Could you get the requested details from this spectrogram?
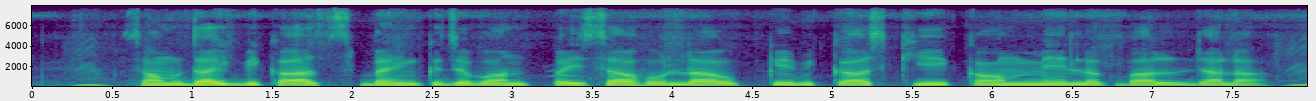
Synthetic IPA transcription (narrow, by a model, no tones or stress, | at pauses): saːmʊd̪aːɪkbɪkaːsbɛ̃ːŋkd͡ʒəbaːnpəɪsaɦoːlaʊkewɪkaːskekaːmːẽləɡbaːld͡ʒaːlaː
